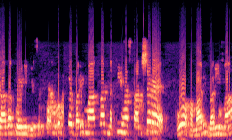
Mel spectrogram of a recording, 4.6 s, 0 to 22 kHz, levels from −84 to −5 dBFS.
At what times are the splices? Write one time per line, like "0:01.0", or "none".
0:01.3
0:03.4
